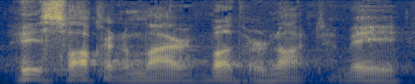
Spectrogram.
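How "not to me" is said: normal talking voice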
